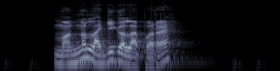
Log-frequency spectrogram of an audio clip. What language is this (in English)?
Odia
